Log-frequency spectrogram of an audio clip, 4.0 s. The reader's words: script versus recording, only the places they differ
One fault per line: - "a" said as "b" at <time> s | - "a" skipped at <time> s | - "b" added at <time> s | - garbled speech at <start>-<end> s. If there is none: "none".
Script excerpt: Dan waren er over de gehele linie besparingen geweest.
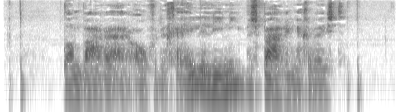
none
